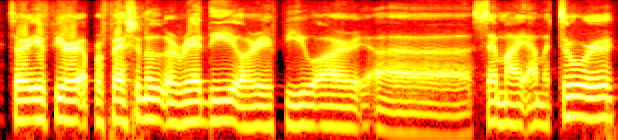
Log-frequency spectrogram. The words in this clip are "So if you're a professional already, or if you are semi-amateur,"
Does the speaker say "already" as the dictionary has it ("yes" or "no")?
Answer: yes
